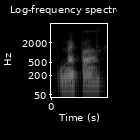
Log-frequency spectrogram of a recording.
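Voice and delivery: plain reading voice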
